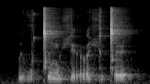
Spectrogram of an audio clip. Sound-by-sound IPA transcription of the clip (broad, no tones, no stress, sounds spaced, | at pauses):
p i v u ǀ i m u ç e r ɒ ç ɒ ǀ e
